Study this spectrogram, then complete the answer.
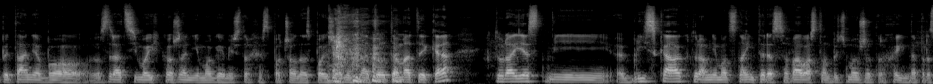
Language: Polish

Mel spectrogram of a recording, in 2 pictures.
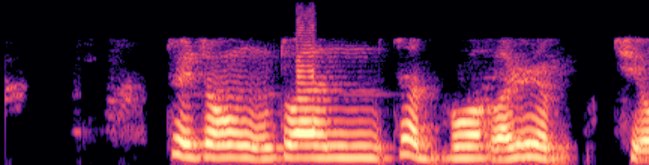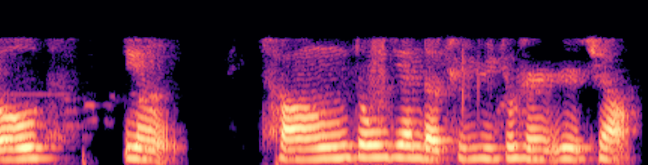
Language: Chinese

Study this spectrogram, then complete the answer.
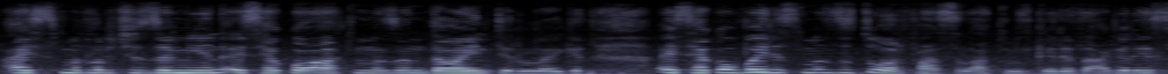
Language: Kashmiri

